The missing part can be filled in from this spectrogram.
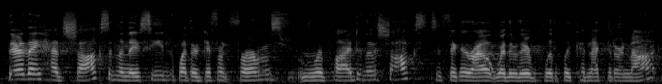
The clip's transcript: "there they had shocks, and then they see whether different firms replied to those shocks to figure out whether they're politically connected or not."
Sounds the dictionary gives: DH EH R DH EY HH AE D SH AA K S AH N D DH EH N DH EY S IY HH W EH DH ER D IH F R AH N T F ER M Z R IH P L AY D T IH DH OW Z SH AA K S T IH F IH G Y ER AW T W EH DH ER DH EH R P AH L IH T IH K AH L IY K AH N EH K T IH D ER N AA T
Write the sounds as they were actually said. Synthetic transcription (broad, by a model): DH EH R DH EY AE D SH AA K S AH N DH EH N DH EY S IY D W EH DH ER D IH F R AH N T F ER M Z R IH P L AY D T IH DH OW Z SH AA K S T IH F IH G Y ER AW T W EH DH ER DH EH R P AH L IH T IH K L IY K AH N EH K T IH D ER N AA T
